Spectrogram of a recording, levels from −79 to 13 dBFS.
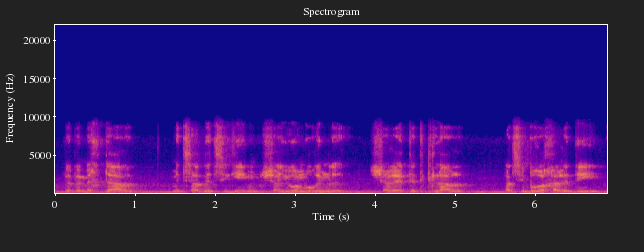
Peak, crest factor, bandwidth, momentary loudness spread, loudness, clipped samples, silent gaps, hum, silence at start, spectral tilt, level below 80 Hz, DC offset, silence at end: -6 dBFS; 18 dB; 10 kHz; 11 LU; -22 LUFS; under 0.1%; none; none; 0 s; -2.5 dB/octave; -60 dBFS; under 0.1%; 0 s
